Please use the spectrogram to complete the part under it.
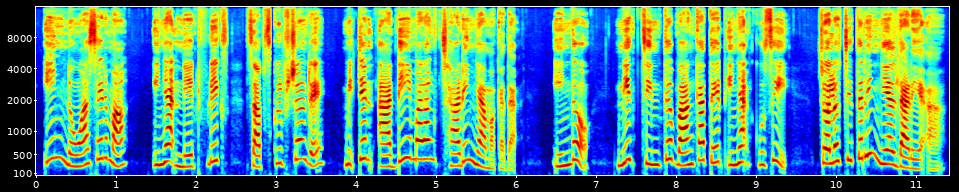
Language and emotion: Santali, happy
